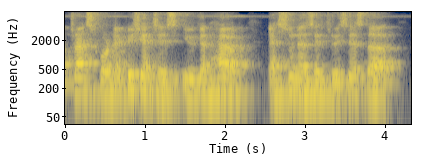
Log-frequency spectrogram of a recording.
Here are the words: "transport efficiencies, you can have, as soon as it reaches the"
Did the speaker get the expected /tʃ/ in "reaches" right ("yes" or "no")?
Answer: no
